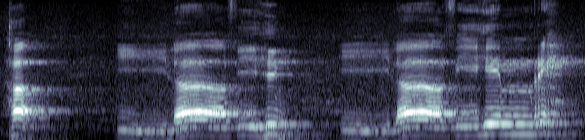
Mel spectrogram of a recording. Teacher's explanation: h tebal jadi cara membaca itu h tebal itu H itueng berada di tenggorokan bagian bawah jadi ketika kita membacanya pasti dada kita pasti bergetar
